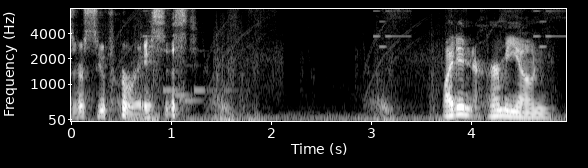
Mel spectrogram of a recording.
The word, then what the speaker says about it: Hermione: Hermione. I had a friend in elementary school who pronounced it Hermoine.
